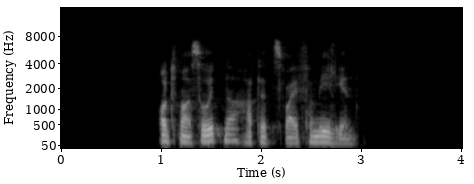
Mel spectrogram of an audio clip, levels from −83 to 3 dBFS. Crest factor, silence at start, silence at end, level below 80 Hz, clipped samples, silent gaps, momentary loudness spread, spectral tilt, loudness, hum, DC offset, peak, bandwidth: 22 dB; 1 s; 1.1 s; -64 dBFS; under 0.1%; none; 8 LU; -6.5 dB/octave; -35 LUFS; none; under 0.1%; -16 dBFS; 7.4 kHz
